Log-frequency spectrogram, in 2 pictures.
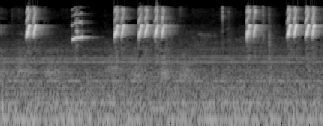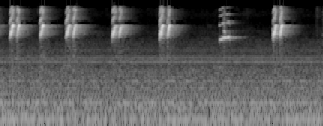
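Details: Cucak kinoi delivering a lively run of sharp, high double chirps at an irregular pace, broken by a few short, thin notes dropping in pitch; faint low hum underneath.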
